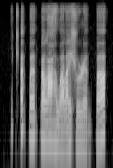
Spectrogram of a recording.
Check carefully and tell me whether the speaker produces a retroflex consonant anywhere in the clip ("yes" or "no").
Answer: yes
